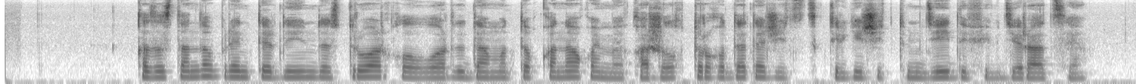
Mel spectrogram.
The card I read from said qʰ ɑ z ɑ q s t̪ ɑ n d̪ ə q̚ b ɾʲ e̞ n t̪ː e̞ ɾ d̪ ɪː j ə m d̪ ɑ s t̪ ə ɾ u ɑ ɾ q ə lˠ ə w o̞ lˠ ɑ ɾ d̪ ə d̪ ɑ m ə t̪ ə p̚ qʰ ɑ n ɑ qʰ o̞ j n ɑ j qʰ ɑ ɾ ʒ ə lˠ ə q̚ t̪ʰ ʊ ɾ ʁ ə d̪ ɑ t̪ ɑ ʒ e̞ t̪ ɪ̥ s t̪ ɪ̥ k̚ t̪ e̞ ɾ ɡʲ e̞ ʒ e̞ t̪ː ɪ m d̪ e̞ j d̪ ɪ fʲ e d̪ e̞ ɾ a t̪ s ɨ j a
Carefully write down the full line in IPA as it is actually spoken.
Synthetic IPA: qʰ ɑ z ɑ q s t̪ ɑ n d̪ ə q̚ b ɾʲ e̞ n t̪ː e̞ ɾ d̪ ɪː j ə m d̪ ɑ s t̪ ə ɾ u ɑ ɾ q ə lˠ ə w o̞ lˠ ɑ ɾ d̪ ə d̪ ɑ m ə t̪ ə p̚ qʰ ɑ n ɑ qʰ o̞ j m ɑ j qʰ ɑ ɾ ʒ ə lˠ ə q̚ t̪ʰ ʊ ɾ ʁ ə d̪ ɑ d̪ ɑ ʒ e̞ t̪ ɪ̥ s t̪ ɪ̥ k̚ t̪ e̞ ɾ ɡʲ e̞ ʒ e̞ t̪ː ɪ m d̪ e̞ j d̪ ɪ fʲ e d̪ e̞ ɾ a t̪ s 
